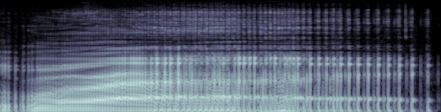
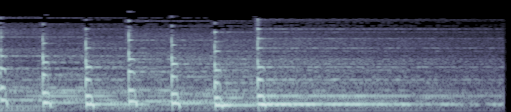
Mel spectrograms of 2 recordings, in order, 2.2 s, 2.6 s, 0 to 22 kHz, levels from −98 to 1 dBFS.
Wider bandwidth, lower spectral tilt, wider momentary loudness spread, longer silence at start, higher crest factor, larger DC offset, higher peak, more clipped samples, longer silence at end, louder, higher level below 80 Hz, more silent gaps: first, 16 kHz vs 12 kHz; first, -6.5 dB/octave vs -3.5 dB/octave; about the same, 11 LU vs 11 LU; about the same, 0 s vs 0 s; about the same, 18 dB vs 20 dB; neither; about the same, 0 dBFS vs 0 dBFS; neither; about the same, 0.05 s vs 0 s; about the same, -19 LUFS vs -20 LUFS; first, -30 dBFS vs -50 dBFS; neither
